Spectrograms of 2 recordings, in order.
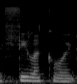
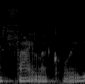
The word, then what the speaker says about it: thylakoid: of the chloroplast called the thylakoid or thylakoid. It depends on who pronounces it and where.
